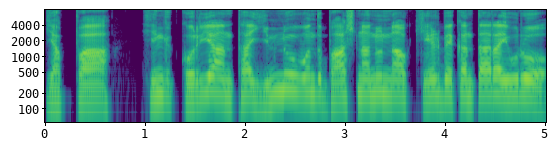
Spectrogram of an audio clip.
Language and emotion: Kannada, disgusted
